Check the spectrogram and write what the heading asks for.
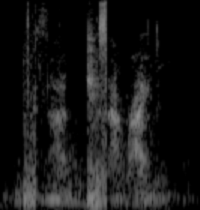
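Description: Faint whispered speech, a few quiet words with a hissing 's' about a second in, over near silence.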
